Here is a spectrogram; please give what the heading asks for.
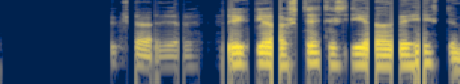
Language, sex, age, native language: Icelandic, male, 13, Icelandic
